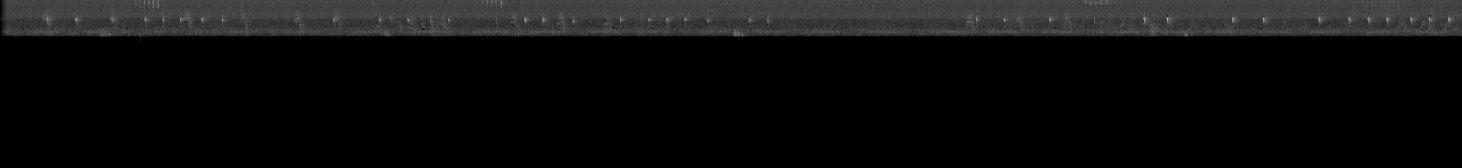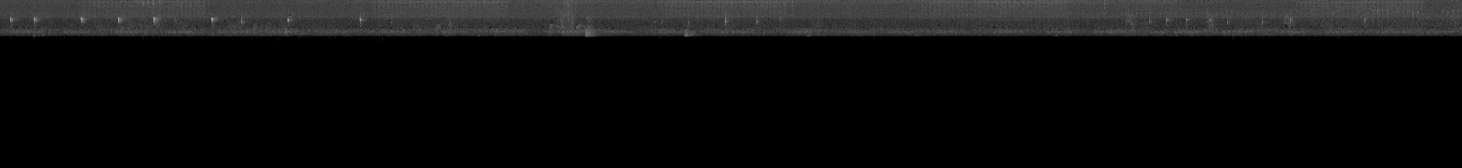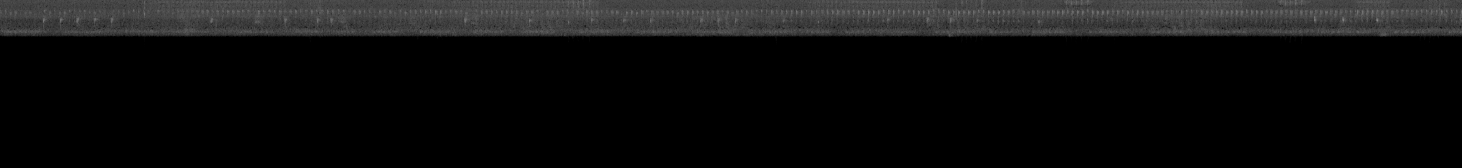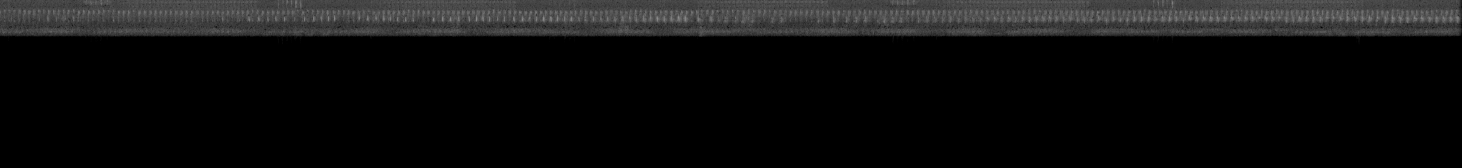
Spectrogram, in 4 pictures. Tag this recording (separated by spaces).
ambience clean crickets day field-recording forest high-frequency insects jungle nature stereo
